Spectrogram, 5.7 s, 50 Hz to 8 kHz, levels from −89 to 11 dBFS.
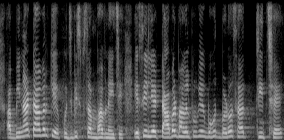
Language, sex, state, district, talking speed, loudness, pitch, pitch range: Angika, female, Bihar, Bhagalpur, 210 wpm, -17 LUFS, 260 Hz, 230-285 Hz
